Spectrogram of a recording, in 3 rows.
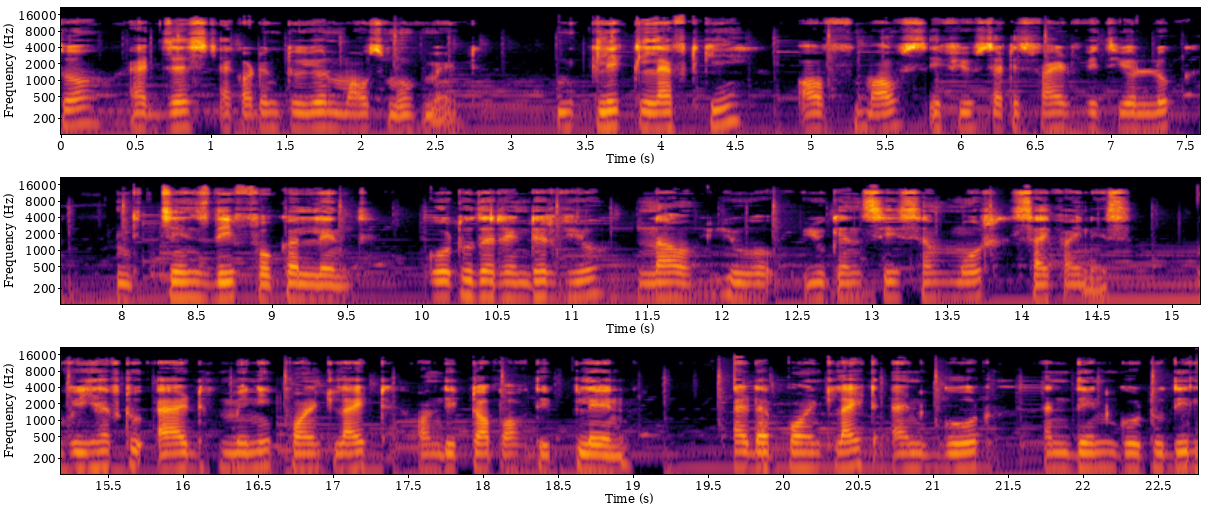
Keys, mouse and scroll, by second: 1.8-4.4 drag, 4.4-5.1 scroll up 2, 5.1-5.5 scroll up 1, 5.7-6.3 scroll down 1, 7.3 scroll up 2, 8.1 scroll down 1, 9.4 click, 13.9 click, 21.6 `.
